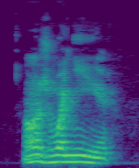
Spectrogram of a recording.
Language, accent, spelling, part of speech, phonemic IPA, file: French, Canada, enjoignirent, verb, /ɑ̃.ʒwa.ɲiʁ/, LL-Q150 (fra)-enjoignirent.wav
- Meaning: third-person plural past historic of enjoindre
